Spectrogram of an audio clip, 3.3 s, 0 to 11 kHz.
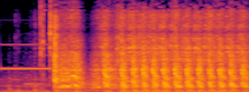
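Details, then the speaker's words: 1998 Chrysler Town & Country, 20A Engine/ASD fuse: starter cranks in steady pulses about three a second, never catches, fuse blows instantly; big short in harness, burnt wiring to upstream O2 sensor. "Wait, wait. Okay, this time it did it right away. So, this time it blew right away. So, that should be a big short."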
